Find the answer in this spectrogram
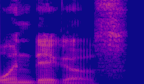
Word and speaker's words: Wendigo: What do you know about Wendigos?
